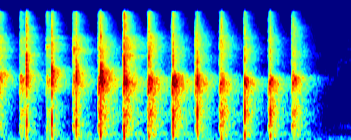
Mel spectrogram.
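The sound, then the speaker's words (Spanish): Applause welcoming the members of a church gathering, in the form of about eleven sharp, evenly spaced handclaps, roughly two per second, crisp and fairly loud with no talking, ending abruptly. “Un fuerte aplauso a todos ustedes.”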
